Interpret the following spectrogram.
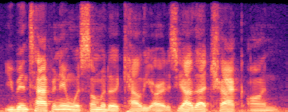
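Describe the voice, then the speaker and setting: A man's voice: lowish voice, quick pace. A man interviewing in a casual, informal way with plenty of slang, over faint ambient noise.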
